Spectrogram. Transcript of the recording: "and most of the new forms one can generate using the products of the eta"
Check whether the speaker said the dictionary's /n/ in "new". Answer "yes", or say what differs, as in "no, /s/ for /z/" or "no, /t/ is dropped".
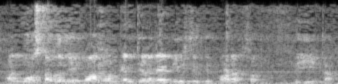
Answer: no, /l/ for /n/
